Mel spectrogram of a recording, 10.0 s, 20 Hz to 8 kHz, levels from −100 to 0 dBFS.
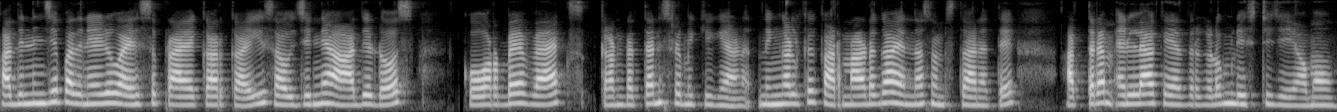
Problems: none marked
